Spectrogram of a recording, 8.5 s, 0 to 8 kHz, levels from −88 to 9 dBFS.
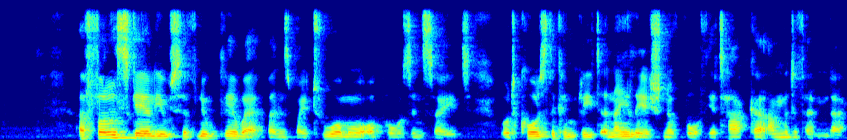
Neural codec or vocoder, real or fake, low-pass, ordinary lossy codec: none; real; 7.2 kHz; none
